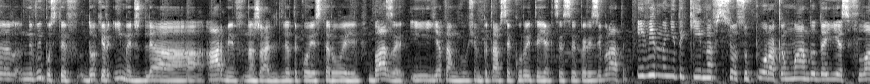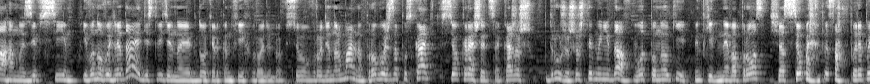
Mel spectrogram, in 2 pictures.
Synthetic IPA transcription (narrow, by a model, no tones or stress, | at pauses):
nɛʋɪpʊst̪ɪwd̪ɔkʲɪrimɪd͡ʒd̪lʲɐ | ɑrmʲiwnɐʒɑlʲd̪lʲɐt̪ɐkɔjist̪ɐɾɔjibɑzɪ̰ijat̪ɑmʋɔbɕʲɪmpɨt̪ɑwsʲɐkʊɾɪt̪ɪjɐk̚t̪sɛfsɛpeɾezʲibɾɑt̪ɪiʋʲinmenʲit̪ɐkʲijnɐwsʲɔsʊpɔɾɐkɔmɑnd̪ʊd̪ɐjɛsflˠɑɦɐmɪzʲiwsʲimiʋɔnɔʋɪɦlʲɐd̪ɑjɛdʲijst̪ʲʋʲitʲɪlʲnɔjɐkd̪ɔkʲɪrkɐnfʲixʋɾɔ̰dʲɪbɪwsʲɔʋɾɔdʲɪnɔrmɑlʲnɔpɾɔbʊjɛʒzɐpʊskɑtʲwsʲɔkɾɛʃɪt͡sʲːɐkɑʒeʃ | d̪ɾuʒɪʃɔʃt̪ɪmenʲid̪ɑwɔt̪̚pɔmɪlˠkʲiʋʲint̪ɐkʲijnɛʋɐpɾɔsʃɑsfsʲɔpeɾepɪsɑlpeɾepɪ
